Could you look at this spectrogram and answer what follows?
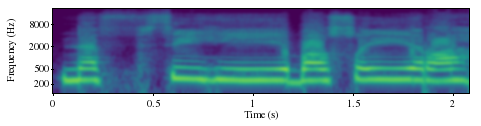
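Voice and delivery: بصیرہ with a full, heavy saad and ra; slow recitation, mouth rounded on the saad of بصیرہ. Shown as a demonstration. Teacher shows heavy saad and ra in بصیرہ. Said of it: "منہ پھلا کے بھاری آواز میں".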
